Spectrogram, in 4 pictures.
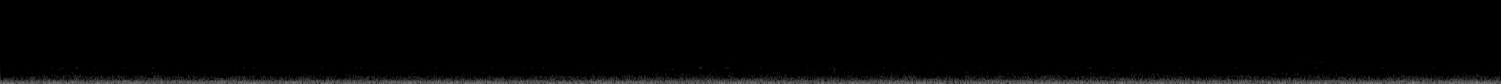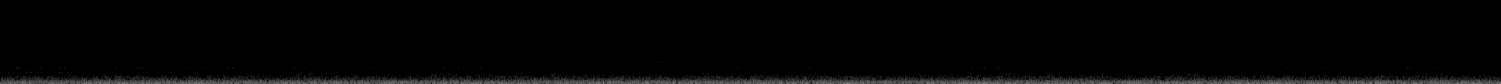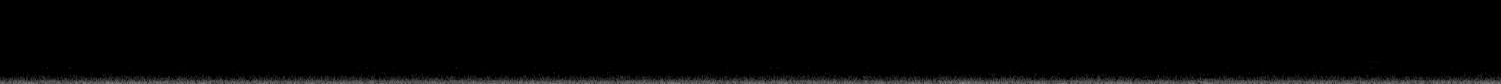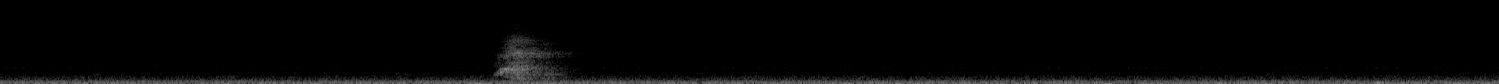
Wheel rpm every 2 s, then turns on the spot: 0, 0, 0, 0, 0, 0, 0, 0, 0, 0, 0, 0, 0, 0, 0, 0, 0, 0, 0, 0, 0, 0, 0, 0, 0, 0, 0, 0, 0, 0.
none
